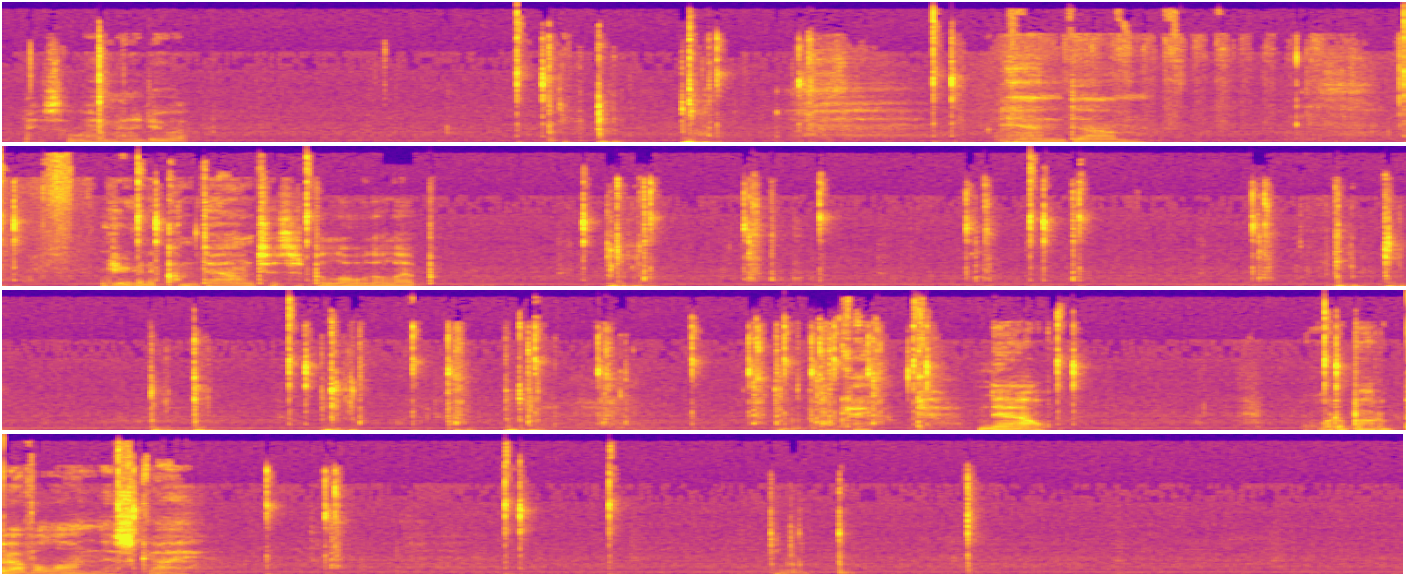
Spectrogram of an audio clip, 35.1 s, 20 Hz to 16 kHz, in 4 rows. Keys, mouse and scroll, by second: 3.8 Tab, 3.9-4.3 scroll down 2, 4.3 alt+a, 4.5 middle click, 9.7 click, 12.6 click, 12.7 alt+a, 12.8 middle click, 13.6-14.1 scroll up 2, 13.9 middle click, 15.2 click, 15.5 middle click, 17.1 Tab, 17.5 a, 18.5 s, 19.7 alt+a, 19.8-20.4 scroll down 2, 20.1 middle click, 20.4 Tab, 20.8 alt+a, 20.9 middle click, 21.5 scroll up 2, 21.9 middle click, 22.4 shift+middle click, 22.8 middle click, 23.2 click, 24.9 click, 24.9 scroll down 1, 25.8 scroll down 1, 27.6-27.9 scroll up 2, 28.0 middle click, 29.5 click, 30.7 click.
